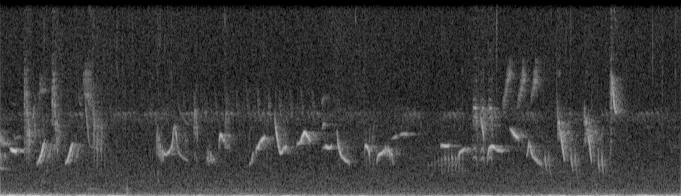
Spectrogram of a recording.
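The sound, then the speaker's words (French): Birds sing outdoors on a mountain ridge, with many quick, high chirps and whistled phrases overlapping in busy bursts above a steady low rumble. “Puis voilà, les oiseaux.”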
